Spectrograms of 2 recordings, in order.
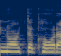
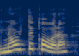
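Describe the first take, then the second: First: It is said in a plain, ordinary accent. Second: It is said in a put-on, Mario-like accent. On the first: "every time I say North Dakota" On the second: "I want to say North Dakota? ... like Super Mario"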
